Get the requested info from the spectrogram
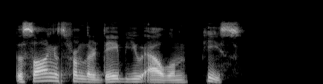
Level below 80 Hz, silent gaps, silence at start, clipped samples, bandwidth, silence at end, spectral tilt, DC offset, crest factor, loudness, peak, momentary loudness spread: -58 dBFS; 1.90-2.02 s; 0.15 s; under 0.1%; 7.8 kHz; 0.85 s; -4 dB/octave; under 0.1%; 18 dB; -18 LUFS; -2 dBFS; 10 LU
